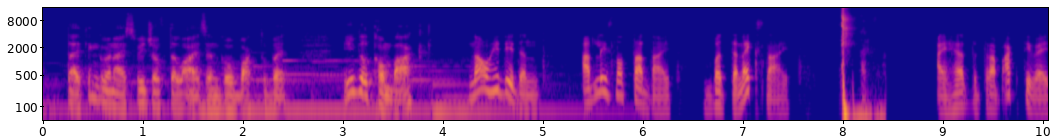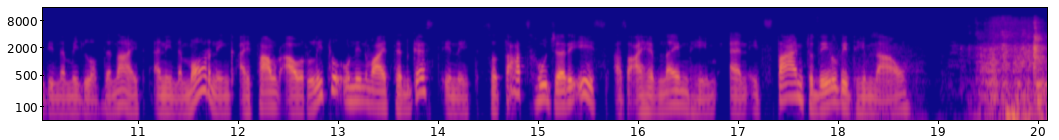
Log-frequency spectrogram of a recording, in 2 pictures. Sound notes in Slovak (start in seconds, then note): 8.0 Klapnutie pasce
